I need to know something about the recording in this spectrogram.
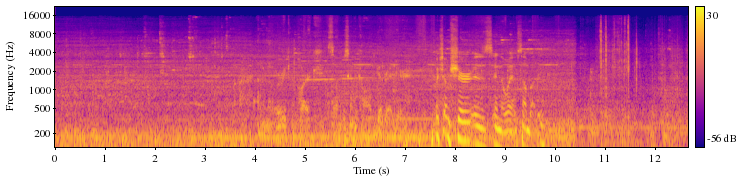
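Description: A car engine hums steadily from inside the cab.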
